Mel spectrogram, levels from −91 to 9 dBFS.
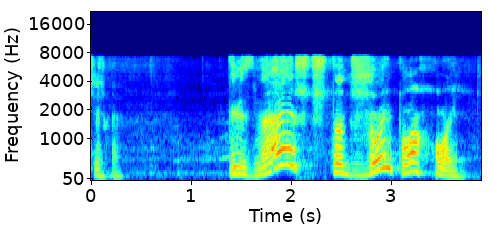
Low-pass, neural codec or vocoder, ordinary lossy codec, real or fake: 7.2 kHz; codec, 44.1 kHz, 2.6 kbps, SNAC; none; fake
